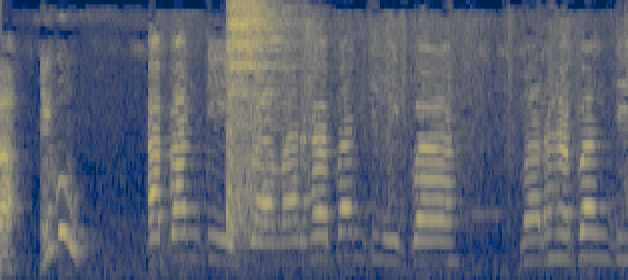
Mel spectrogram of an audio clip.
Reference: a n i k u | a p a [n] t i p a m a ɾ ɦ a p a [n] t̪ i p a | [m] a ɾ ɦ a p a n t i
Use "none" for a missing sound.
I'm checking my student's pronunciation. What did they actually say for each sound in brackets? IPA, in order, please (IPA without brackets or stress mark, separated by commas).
n, n, m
